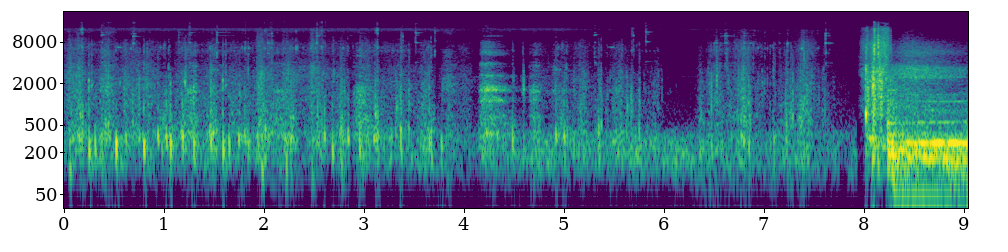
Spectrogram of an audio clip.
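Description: Footsteps crunch quickly over snow and stone.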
